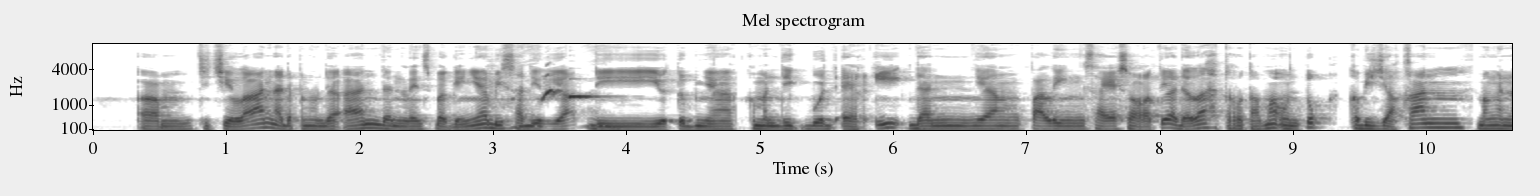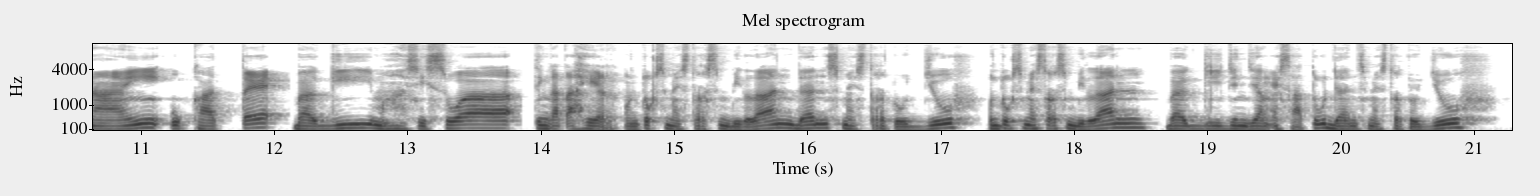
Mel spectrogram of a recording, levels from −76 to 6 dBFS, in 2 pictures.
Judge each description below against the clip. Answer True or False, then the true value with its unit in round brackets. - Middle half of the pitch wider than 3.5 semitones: True (4.0 semitones)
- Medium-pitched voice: False (115 Hz)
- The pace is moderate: True (120 wpm)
